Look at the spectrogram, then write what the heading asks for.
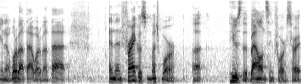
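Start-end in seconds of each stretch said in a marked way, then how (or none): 0.2-1.4 quick-fire, fast, rapid repeated speech. Retelling how Michael fired off ideas in meetings: imitating Michael's rapid-fire talk. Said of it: "trying to keep up with rapid fire".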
